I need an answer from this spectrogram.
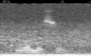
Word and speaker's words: Ålesund: The destination airport for today, the A with an O over it is pronounced O, so the pronunciation for the destination is Ålesund.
